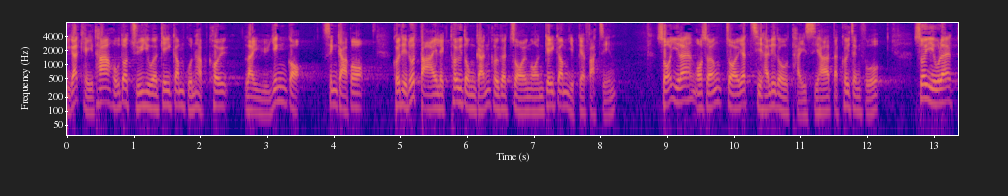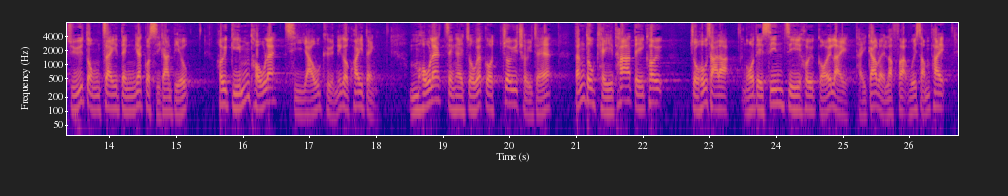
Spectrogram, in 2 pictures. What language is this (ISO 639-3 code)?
yue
